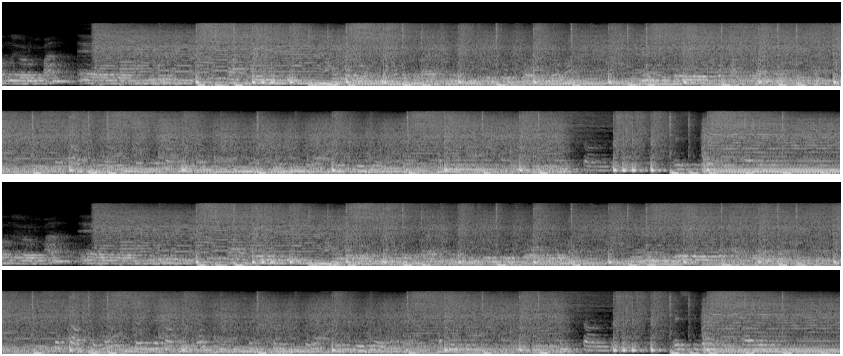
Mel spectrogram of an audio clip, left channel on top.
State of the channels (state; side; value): normal; both; correlation 0.86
